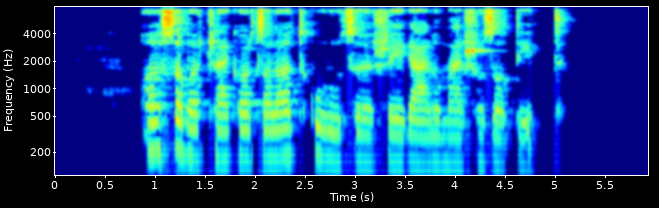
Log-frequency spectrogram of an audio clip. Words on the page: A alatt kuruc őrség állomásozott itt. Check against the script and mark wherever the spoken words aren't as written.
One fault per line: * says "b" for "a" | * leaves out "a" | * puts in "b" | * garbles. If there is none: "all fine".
* puts in "szabadságharc"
